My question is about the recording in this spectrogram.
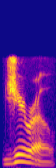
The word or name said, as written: giro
